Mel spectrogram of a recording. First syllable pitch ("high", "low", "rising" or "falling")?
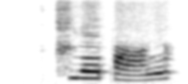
high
